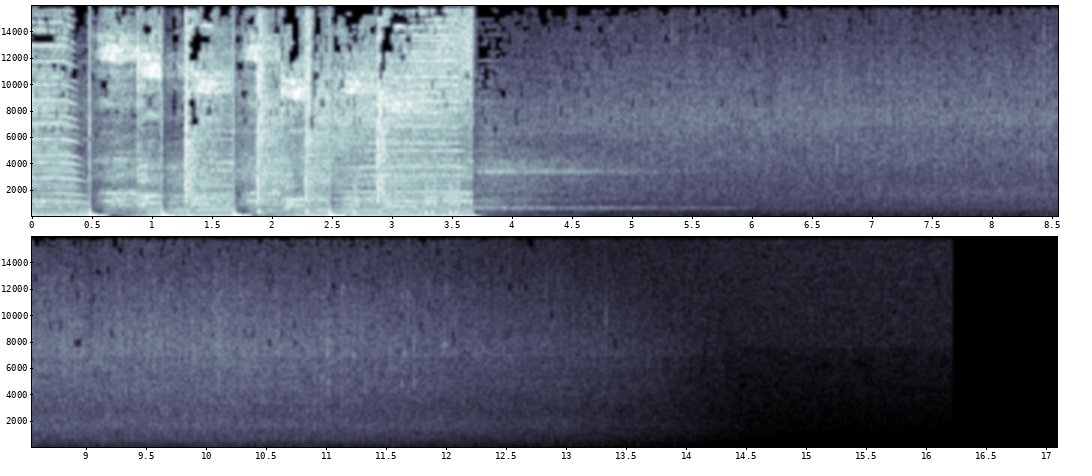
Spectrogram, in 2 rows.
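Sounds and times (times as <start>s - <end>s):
background music: 0.0s - 6.0s
steady hiss: 0.7s - 16.2s.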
